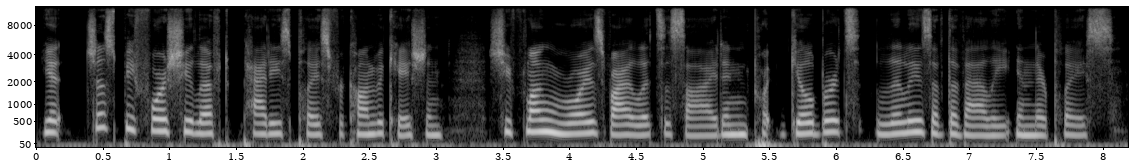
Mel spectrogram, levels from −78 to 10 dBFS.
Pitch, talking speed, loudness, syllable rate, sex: 225 Hz, 175 wpm, -18 LUFS, 5.1 syllables/s, female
